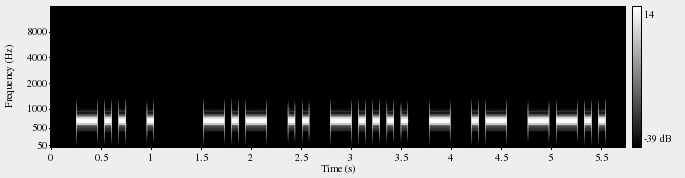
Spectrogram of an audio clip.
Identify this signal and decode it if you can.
Morse code, heard as a keyed tone, about 17 wpm, 700 Hz. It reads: DE KI6TAZ
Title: USA Callsign DE Callsign 17wpm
